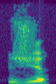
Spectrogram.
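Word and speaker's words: Ж: The pronunciation is zh, which is similar to the S in leisure or the G in beige.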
